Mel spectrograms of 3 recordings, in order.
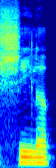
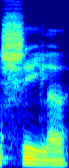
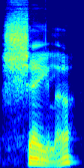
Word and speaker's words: Sheila: but throughout the interview, I was calling Sheila, Shayla, because one of my best friends, who's practically a sister to me, her name is pronounced Shayla and it is written Sheila.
